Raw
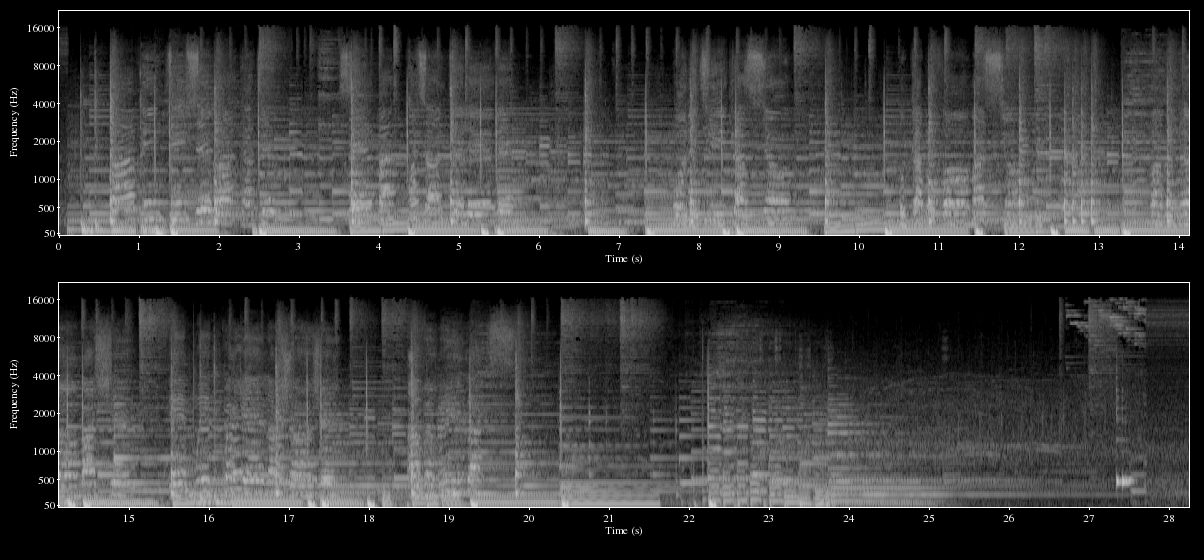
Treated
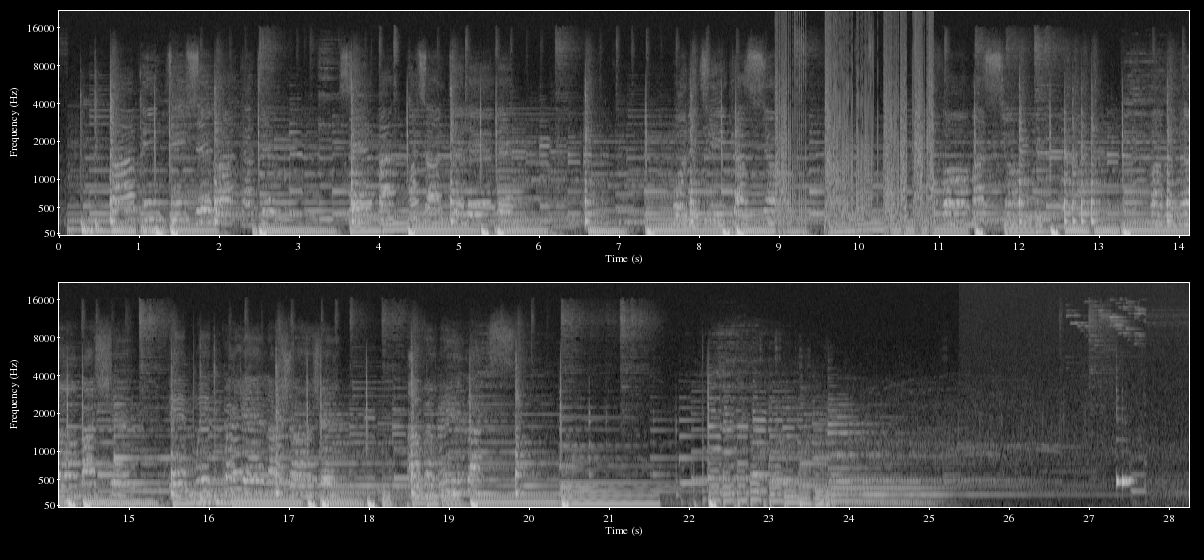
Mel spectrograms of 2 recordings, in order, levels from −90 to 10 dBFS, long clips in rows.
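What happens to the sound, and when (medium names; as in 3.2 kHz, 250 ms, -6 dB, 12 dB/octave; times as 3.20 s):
8.94–10.93 s: integer overflow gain 19.5 dB
25.37 s: noise floor step -57 dB -50 dB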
